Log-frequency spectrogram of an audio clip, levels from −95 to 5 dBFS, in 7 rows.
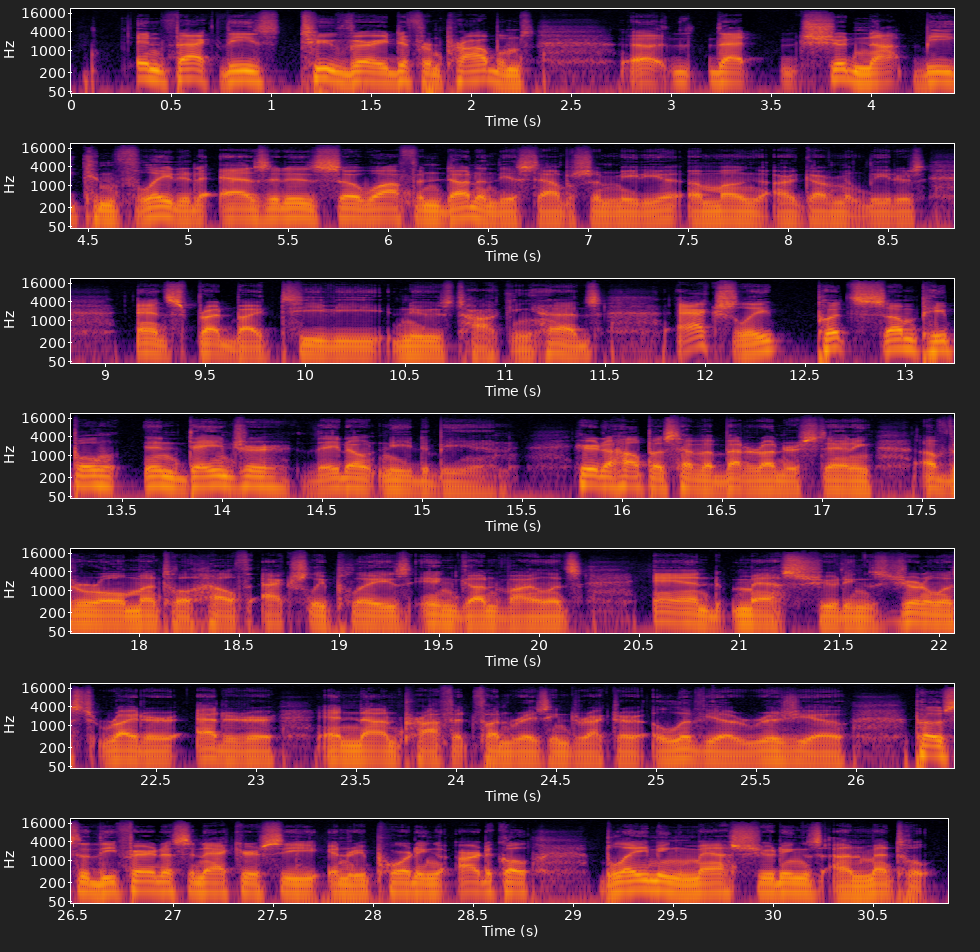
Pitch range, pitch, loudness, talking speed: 75-100 Hz, 85 Hz, -24 LUFS, 175 wpm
